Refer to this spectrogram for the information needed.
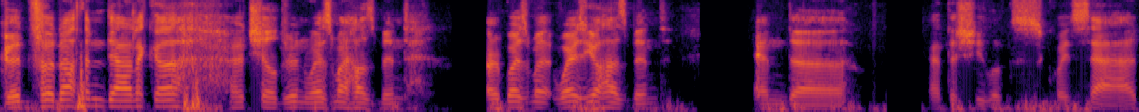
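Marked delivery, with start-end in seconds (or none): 0.0-5.0 short, gruff, brusque, curt, no-nonsense delivery. Voicing the vineyard owner greeting a woman: brusque voice. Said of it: "describes in his typical brusque voice".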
